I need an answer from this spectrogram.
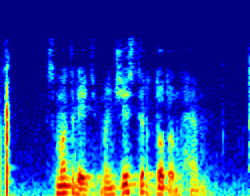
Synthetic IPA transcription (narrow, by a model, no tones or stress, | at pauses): smɐt̪ɾʲetʲmɐnʲt͡ɕesʲt̪ʲɪrt̪ot̪ənxɛ̰m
